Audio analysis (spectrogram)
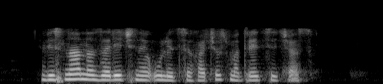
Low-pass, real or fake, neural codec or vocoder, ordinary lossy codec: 5.4 kHz; fake; vocoder, 24 kHz, 100 mel bands, Vocos; AAC, 24 kbps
